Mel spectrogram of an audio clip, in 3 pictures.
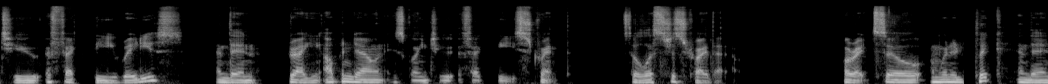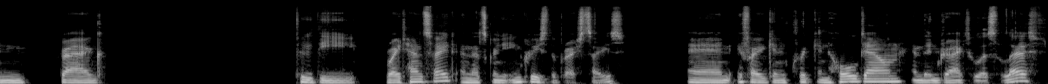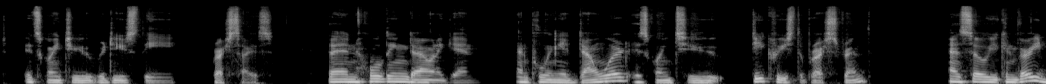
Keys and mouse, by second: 6.9 middle click, 8.3 shift+click, 16.9 shift+click, 24.5 shift+click, 29.2 shift+click.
